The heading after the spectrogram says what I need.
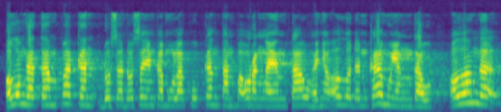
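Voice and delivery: tempting devil voice. Acted. The devil's whisper tempting the scholar.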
